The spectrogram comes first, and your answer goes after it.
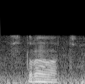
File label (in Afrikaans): "straat", Afrikaans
